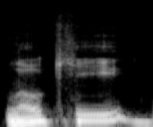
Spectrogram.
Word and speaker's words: Loci: It's spelled Loci. Low key?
